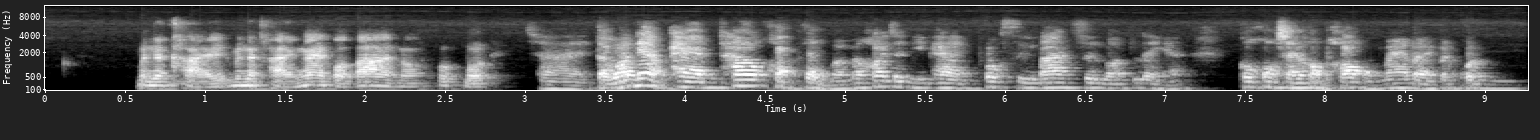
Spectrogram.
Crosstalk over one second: none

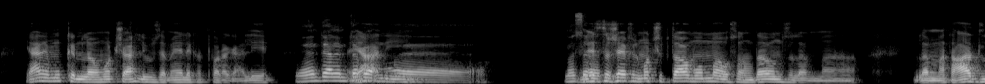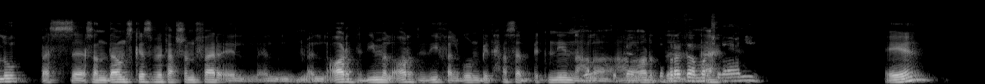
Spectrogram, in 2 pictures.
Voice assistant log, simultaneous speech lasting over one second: present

